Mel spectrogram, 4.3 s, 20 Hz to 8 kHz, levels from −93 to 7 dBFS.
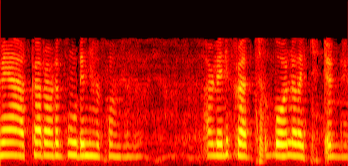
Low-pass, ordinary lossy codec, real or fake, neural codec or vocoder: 7.2 kHz; AAC, 16 kbps; fake; autoencoder, 22.05 kHz, a latent of 192 numbers a frame, VITS, trained on one speaker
